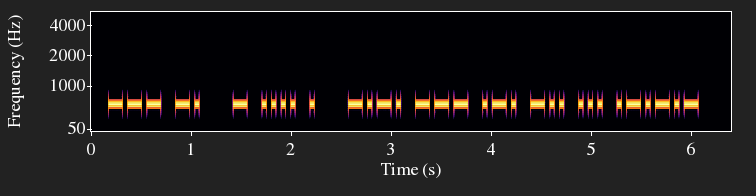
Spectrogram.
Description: Morse code, heard as a keyed tone, about 25 wpm, 600 Hz. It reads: ON THE CORDS.
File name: the old man and the sea part 1 25wpm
